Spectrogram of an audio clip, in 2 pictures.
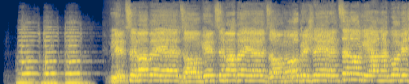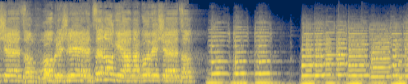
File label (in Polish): Polka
